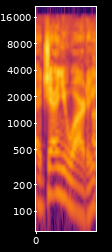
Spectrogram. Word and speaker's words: JanuARTy: Yeah, JanuARTy. Okay. So think January, but with a T, and you kind of start your art experience there. So JanuARTy.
